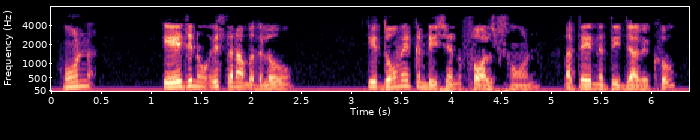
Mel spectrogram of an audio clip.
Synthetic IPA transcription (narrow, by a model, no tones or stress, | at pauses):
hʊɳ | eːd͡ʒnũːʔɪst̪əɾãːbəd̪loː | kɪd̪oːʋẽːkəɳɖiːʃənpʰɔːlsɦoːɳ | ət̪eːnət̪iːd͡ʒaːʋɪkʰːoː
